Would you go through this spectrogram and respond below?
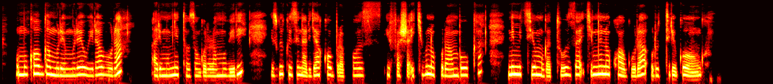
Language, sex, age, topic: Kinyarwanda, female, 18-24, health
